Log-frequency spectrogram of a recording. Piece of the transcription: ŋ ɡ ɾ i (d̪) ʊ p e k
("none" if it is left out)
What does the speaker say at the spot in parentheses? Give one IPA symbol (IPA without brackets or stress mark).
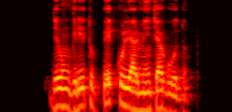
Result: t̪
